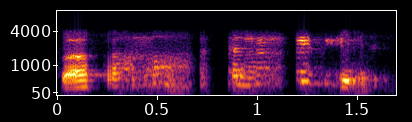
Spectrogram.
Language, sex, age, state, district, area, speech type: Maithili, female, 30-45, Bihar, Madhepura, urban, conversation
